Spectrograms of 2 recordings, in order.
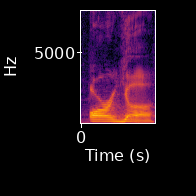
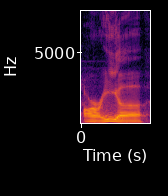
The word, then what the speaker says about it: Arya: My life just isn't complete without people tweeting me that the name is pronounced Arya and not Aria.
